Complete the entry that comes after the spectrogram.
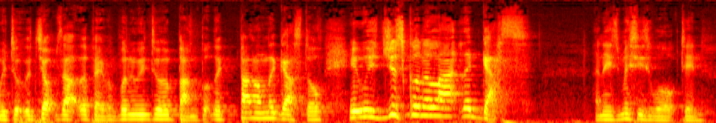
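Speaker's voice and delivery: ordinary talk, nothing marked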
